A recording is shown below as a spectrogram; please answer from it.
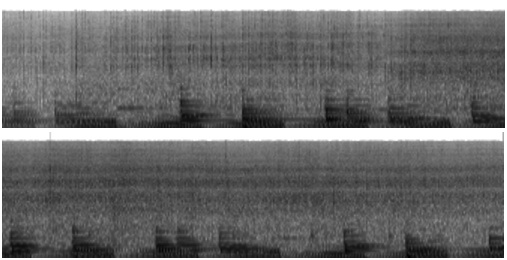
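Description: Cumin, black pepper and curry leaves crackle and sizzle in hot sesame oil for a tempering, a steady close frying hiss with rhythmic bursts of popping and stirring, no voices.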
